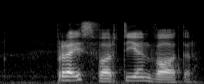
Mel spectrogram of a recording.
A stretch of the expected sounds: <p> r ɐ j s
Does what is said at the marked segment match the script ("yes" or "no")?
yes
